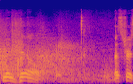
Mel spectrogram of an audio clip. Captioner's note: some Applause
